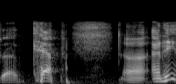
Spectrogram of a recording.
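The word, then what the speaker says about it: Koepp: yeah k-o-e-p-p he's so famous now that people pronounce his name correctly it's not cope it's uh kepp uh and he says he's written several at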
